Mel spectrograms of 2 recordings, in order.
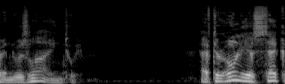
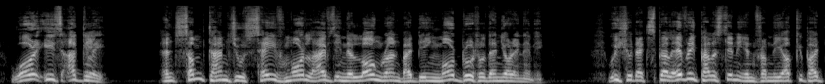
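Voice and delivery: ranting; 8 semitones higher, 6 dB louder than usual. A narrator's reading. Friedman ranting in quarrel.

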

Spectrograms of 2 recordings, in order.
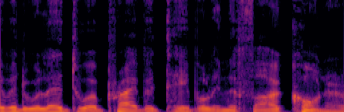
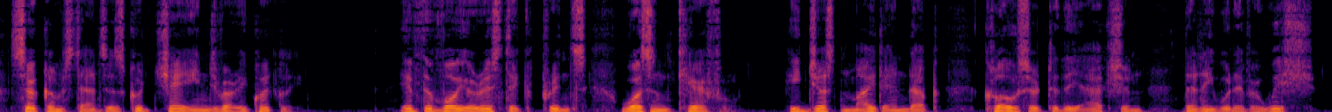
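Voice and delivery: plain reading voice

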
